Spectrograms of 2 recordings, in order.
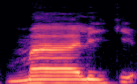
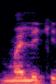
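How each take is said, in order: First: The first vowel is long. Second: The first vowel is short. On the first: "Maliki empat huruf" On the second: "Maliki tiga huruf"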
